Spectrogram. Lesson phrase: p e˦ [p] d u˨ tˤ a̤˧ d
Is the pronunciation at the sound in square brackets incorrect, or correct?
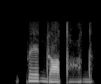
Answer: incorrect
